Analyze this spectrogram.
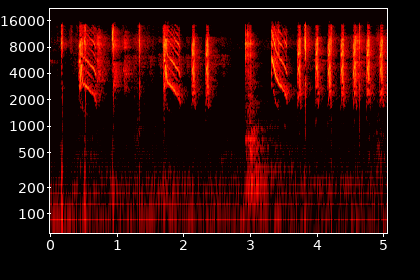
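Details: Young prinia learning to sing: scattered high, thin chirps and steep downward-sweeping whistles, irregular and uneven, with a brief cluster of quick notes near the end over a quiet background.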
